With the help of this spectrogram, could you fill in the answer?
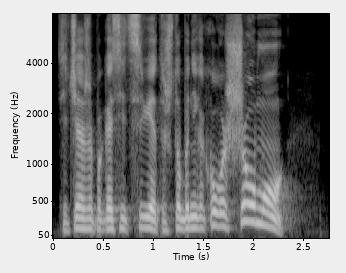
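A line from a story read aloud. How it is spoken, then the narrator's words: Nearly shouting. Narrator (Russian): почти крикнул Юрочка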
